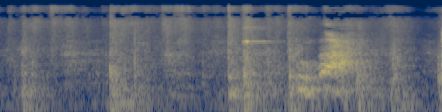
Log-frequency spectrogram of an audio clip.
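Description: Boxing gloves landing in a sparring drill: about four sharp punch impacts spread over a few seconds, the loudest near the end, mixed with breathing or vocal sounds.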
